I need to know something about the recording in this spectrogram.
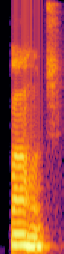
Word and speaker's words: पहुंच: Friends, इसका सही उच्चारण होगा पहुंच, ये चंद्र बिंदु आएगा।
